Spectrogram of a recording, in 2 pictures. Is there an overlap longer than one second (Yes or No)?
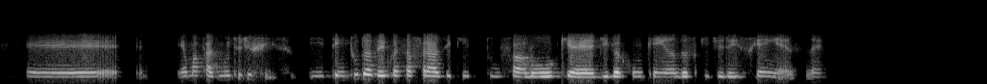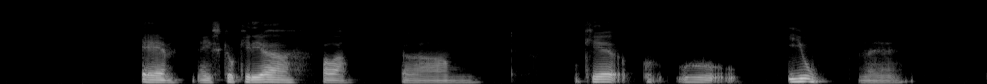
No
